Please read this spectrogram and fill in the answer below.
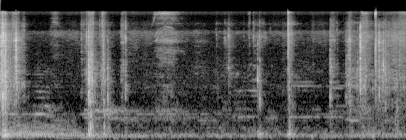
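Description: A handful of sharp clicks and light knocks at irregular spacing, the loudest right at the start and about a second and a half in: hands working on an air conditioner's wiring, pulling the push-on connectors off its starting capacitor.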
